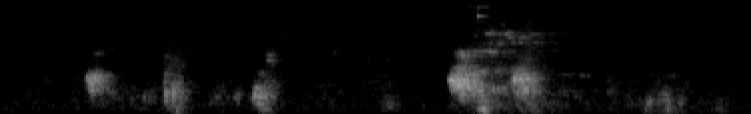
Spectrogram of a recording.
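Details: Young Blenheim Cavalier King Charles Spaniels, part of a litter of six in an indoor puppy pen, making a ragged run of small yips and barks, with one louder, longer double bark near the middle before quieter grumbles.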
